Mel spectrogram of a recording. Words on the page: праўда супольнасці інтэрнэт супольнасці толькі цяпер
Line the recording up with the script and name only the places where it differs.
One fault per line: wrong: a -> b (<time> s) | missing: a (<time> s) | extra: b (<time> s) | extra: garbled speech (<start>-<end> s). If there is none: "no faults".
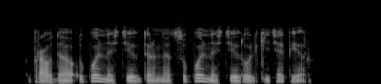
no faults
